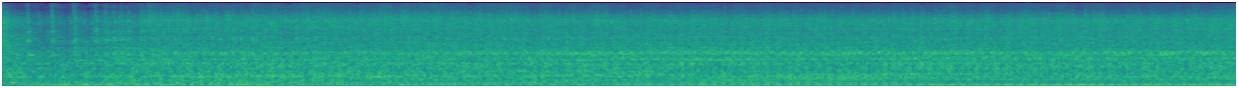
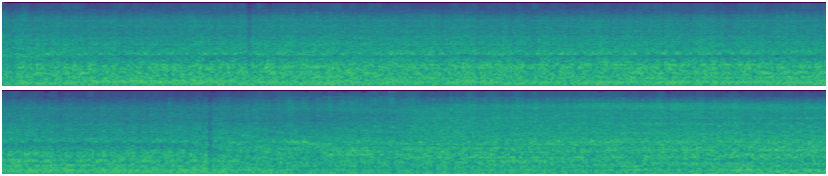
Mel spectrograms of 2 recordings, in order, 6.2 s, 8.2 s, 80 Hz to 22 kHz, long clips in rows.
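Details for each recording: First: Toro CCR 3000 GTS 5 hp two-stroke snow blower with a replacement aftermarket carburetor kit fitted: high, steady scream near 5,500 rpm on a tachometer that never drops to idle, throttle uncontrollable. Overrevving; the finding names the wrong carburetor. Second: Toro CCR 3000 GTS snow blower after replacing wrong carburetor with correct one and setting governor, tachometer attached: steady even two-stroke drone settling cleanly around 3,500 rpm with no hunting or misses; running as it should.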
